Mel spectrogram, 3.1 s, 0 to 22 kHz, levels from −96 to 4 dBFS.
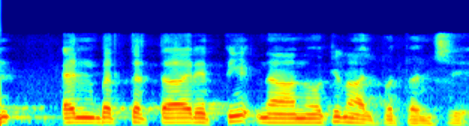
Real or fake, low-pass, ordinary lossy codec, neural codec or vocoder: fake; 7.2 kHz; none; codec, 24 kHz, 3.1 kbps, DualCodec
